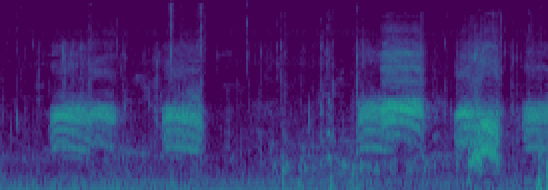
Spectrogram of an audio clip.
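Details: Live crows contesting food give two loud rasping caws, then a pause of more than a second, then three more harsh caws in quick succession.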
